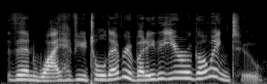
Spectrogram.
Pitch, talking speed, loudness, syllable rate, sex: 235 Hz, 245 wpm, -15 LUFS, 6.4 syllables/s, female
